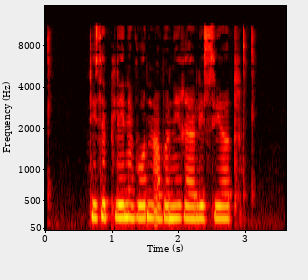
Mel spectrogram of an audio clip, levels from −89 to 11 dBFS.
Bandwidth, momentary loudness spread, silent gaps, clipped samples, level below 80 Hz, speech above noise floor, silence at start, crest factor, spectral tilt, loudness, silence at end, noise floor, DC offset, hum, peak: 11.5 kHz; 9 LU; none; under 0.1%; -66 dBFS; 43 dB; 0.05 s; 16 dB; -5.5 dB/octave; -25 LUFS; 0.5 s; -67 dBFS; under 0.1%; none; -10 dBFS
